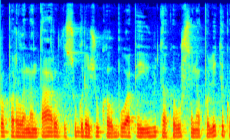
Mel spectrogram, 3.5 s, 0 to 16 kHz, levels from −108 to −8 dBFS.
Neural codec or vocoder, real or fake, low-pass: none; real; 14.4 kHz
